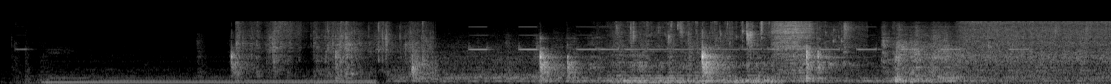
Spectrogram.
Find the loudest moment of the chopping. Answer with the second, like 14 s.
7 s.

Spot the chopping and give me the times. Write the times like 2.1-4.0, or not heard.
1.9-4.3, 5.0-6.0, 6.7-8.4.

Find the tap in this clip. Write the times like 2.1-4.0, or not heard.
6.0-11.0.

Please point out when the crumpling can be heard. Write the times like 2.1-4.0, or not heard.
2.4-4.3.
